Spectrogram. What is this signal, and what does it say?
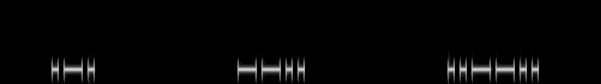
Morse code, heard as a keyed tone, about 20 wpm, spaced as for 5 wpm, 700 Hz. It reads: RZ?
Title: Top 90 QSO Elements - 8x Character Spacing - 20wpm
